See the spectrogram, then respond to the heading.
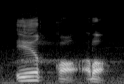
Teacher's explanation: Ada huruf qaf yang mati. Qaf sukun, dia berada pada awal surah atau awal ayah. Maka hukum tajwidnya adalah qalqalah sughra.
